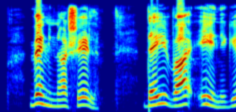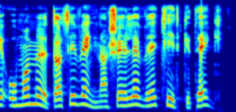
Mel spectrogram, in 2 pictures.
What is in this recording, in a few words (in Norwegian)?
vegnasjel, Numedalsmål; Dei va einige om o møtas i vegnasjele ve Kirketeig.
